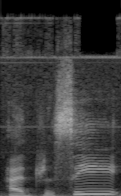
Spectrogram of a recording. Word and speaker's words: addressee: And now the words stress, the words ending with suffix ee, eer and air are stressed on the the syllable itself, that is payee, addressee, employee, absentee. And engineer, volunteer, career, mountaineer, millionaire and questionnaire. And let us see accent in the compound words.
